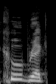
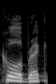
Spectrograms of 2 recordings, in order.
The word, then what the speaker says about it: Kubrick: brick first of all it's kubrick not cool brick you say cool brick well i'm going with cool brick because german pronunciation because uh eyes wide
